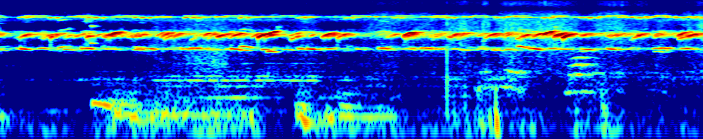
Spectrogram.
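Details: A dense night chorus of invasive coqui frogs on Hawaii's Big Island, shrill chirping notes overlapping into a constant high ringing that lasts all night.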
